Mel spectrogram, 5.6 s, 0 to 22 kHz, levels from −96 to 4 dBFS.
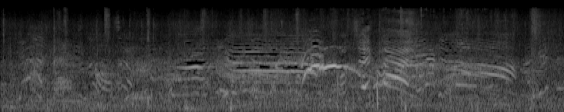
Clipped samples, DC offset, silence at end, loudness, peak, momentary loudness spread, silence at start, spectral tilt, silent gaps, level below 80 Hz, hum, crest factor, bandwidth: under 0.1%; under 0.1%; 0 s; -39 LUFS; -24 dBFS; 18 LU; 0 s; -2.5 dB/octave; none; -70 dBFS; none; 18 dB; 16 kHz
